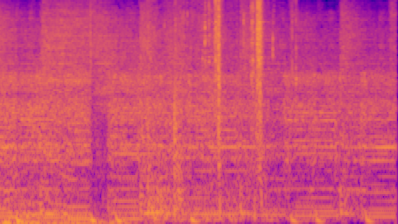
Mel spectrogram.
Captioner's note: ker-plunk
